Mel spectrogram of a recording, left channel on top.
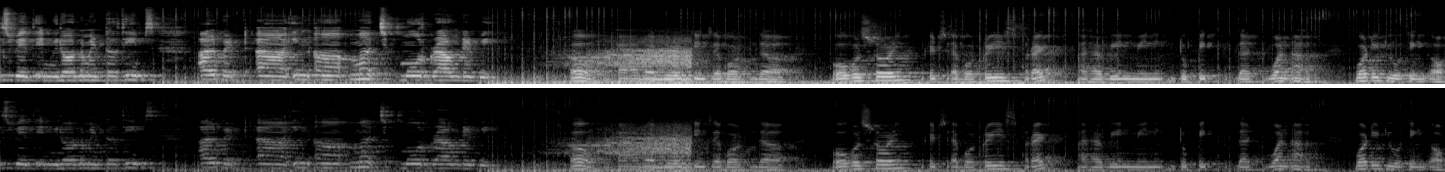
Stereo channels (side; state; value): right; quieter; 13.1 dB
